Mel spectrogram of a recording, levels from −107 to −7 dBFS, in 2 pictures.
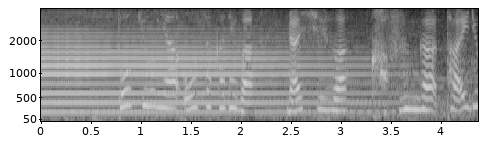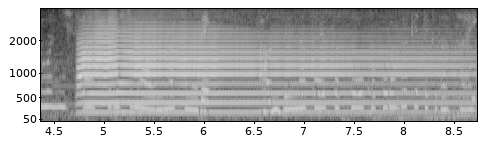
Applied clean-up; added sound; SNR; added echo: none; Trumpet; -5 dB; none.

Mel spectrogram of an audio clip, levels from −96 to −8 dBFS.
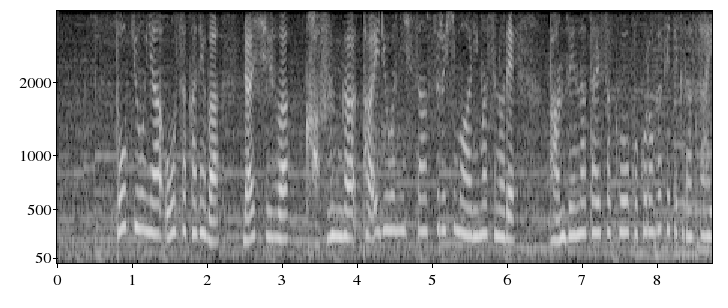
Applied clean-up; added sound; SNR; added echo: none; none; none; none.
